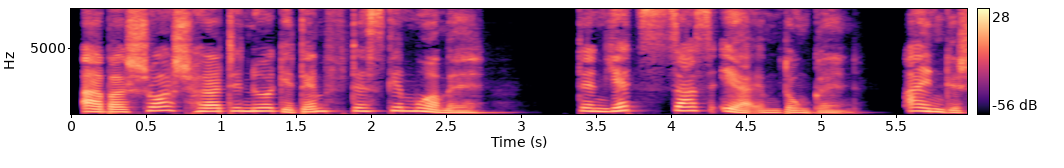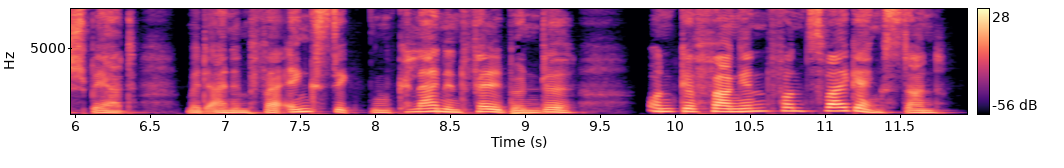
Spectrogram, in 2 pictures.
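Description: Husky, animated female storyteller. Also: mid-range voice, unhurried. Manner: expressive, playful. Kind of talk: scripted narration of a children's story.

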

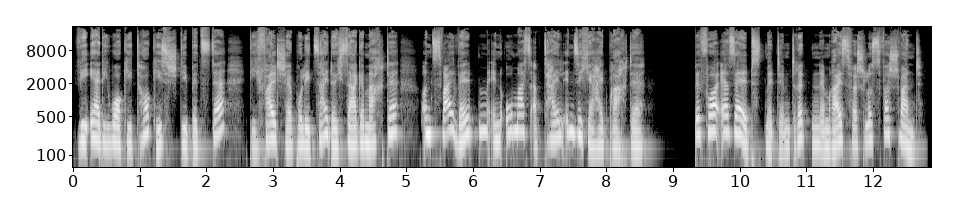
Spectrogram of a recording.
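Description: Rich: A woman reading a children's story aloud, taking her time over every phrase. Her voice moves up and down with lively expression. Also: fairly low pitch. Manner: expressive, unhurried. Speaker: narrator.

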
